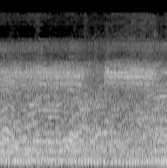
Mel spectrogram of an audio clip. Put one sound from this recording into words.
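An engine idles nearby.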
